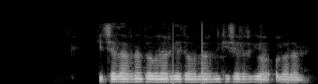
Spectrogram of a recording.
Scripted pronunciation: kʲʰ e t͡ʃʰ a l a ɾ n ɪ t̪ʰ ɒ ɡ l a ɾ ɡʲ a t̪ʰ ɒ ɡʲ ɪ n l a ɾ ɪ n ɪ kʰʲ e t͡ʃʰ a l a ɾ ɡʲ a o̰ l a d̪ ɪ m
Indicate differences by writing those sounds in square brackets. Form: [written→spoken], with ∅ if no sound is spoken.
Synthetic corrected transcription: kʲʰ e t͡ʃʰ a l a ɾ n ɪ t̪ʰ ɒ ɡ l a ɾ ɡʲ a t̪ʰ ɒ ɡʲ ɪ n l a ɾ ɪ n ɪ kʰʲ e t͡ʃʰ a l a ɾ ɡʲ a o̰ l a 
